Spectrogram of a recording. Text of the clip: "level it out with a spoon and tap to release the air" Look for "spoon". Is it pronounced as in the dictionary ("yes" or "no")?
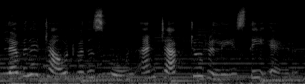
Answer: no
